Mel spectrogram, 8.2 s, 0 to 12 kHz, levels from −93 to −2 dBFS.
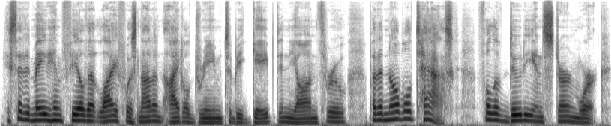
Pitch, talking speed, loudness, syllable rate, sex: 135 Hz, 215 wpm, -18 LUFS, 4.4 syllables/s, male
